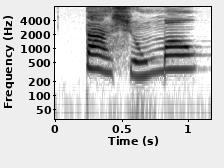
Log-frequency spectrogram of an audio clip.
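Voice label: "da4 xiong2 mao1", Chinese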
